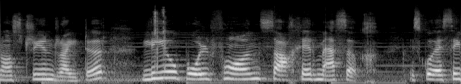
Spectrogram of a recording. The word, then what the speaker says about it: Masoch: name of N Austrian writer Leopold fawn साखर मेसक इसको ऐसे ही प्रोनाउंस करते हैं who wrote extensively about the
